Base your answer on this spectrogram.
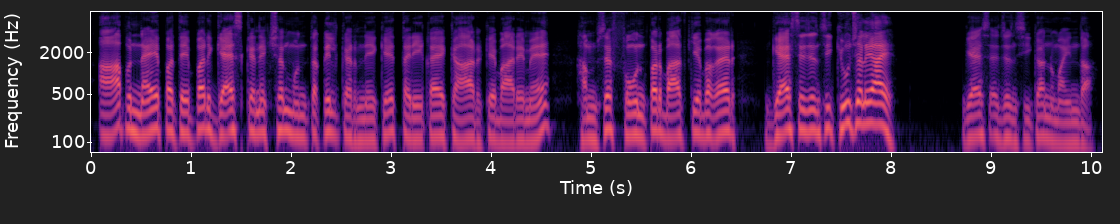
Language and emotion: Urdu, angry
